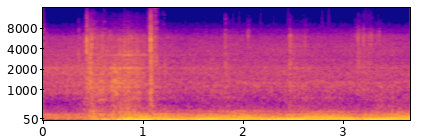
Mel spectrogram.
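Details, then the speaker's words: Mk3 VW after fixing an oil-contaminated vacuum line: low, steady idle with slight unevenness, settling but not perfectly smooth; mild rough idle, other coil packs idled smoother. "but now we had to crazy idle again but it's running up smoothing out smoothing out i think we're good sounds like it's running"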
